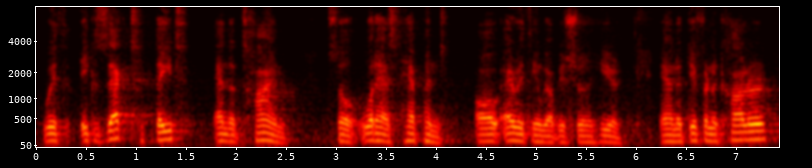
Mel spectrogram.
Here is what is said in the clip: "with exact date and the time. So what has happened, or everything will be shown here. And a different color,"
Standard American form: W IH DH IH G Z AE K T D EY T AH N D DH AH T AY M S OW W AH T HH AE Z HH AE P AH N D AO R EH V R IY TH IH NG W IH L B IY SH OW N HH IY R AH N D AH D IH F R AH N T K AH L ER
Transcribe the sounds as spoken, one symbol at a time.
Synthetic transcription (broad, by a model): W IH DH IH G Z AE K T D EY T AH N DH AH T AY M S OW W AH T HH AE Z HH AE P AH N D AO L EH V R IY TH IH NG W IH L B IY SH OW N HH IY R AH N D AH D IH F R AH N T K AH L ER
